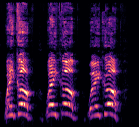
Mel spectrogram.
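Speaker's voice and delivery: high, loud panicked call to wake; high-pitched, loud repeated calls; urgent cry. A narrator's reading. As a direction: cry out shrilly to rouse a sleeper. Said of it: "and they cried".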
